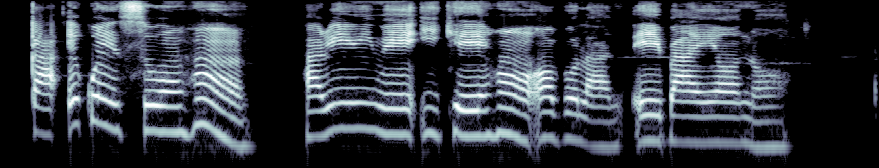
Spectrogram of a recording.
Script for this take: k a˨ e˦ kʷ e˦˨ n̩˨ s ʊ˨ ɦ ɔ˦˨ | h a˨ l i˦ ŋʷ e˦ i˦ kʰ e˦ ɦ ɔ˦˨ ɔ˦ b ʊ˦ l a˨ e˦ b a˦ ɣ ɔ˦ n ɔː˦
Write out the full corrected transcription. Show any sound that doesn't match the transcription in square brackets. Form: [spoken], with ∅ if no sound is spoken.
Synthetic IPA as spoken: k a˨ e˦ kʷ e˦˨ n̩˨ s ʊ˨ ɦ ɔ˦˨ | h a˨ [ɾ] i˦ ŋʷ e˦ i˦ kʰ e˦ ɦ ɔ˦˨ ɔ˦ b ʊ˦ l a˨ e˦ b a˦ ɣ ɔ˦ n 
